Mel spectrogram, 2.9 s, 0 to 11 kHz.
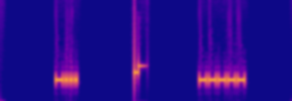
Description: Morse code, heard as a keyed tone, about 50 wpm, 700 Hz. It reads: B 0
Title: Single Letter-Number - Rapid-Fire 50wpm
